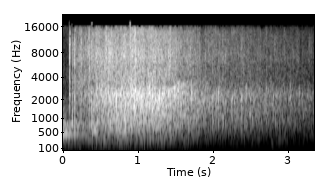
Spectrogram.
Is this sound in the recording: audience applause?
yes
